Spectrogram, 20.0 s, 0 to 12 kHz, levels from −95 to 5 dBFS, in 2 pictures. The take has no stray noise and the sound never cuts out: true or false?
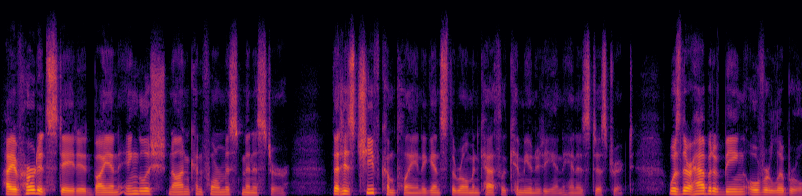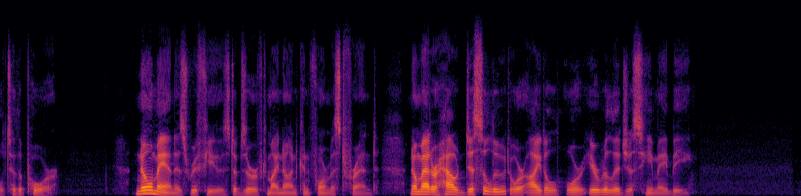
true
